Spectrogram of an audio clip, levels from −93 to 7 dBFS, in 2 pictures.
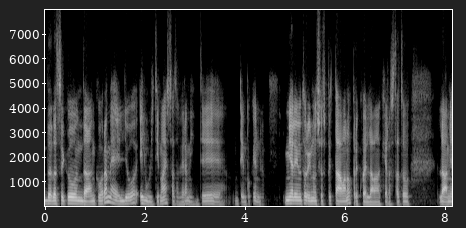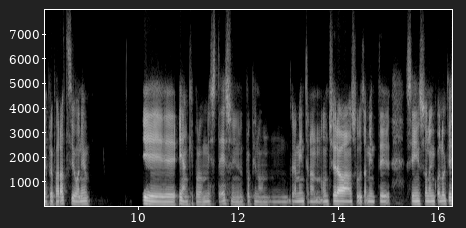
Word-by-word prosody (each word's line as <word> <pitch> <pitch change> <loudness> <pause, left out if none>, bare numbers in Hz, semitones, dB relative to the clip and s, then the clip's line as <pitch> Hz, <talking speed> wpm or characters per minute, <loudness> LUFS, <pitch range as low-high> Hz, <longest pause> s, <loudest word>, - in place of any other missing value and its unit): dalla 125 0 +5
seconda, 120 -3 +4
ancora 115 +9 0
meglio 125 - -1
e - - +2
l'ultima 115 +1 -3
è 145 - -4
stata, 105 -9 -10
veramente, 100 0 -5
un 115 - -17
tempo 100 -1 -8
che - - -6
no 95 0 -12 0.4
i - - 0
miei 130 0 +7
allenatori 125 -1 +3
non 115 0 +1
si 115 - -2
aspettavano 115 +1 +2
per - - -5
quella 95 -1 -1
che - - -7
era 95 - -6
stata 100 +2 -5 0.6
la 95 - +4
mia 100 +1 -2
preparazione 110 0 -2 1.0
ehm, 100 -5 +5
e 125 - +4
anche 100 -2 -5
però 95 -2 -6
me 105 +2 -6
stesso, 120 +4 -4
io 95 +1 -9
proprio 105 - -12
non 95 0 -14
veramente 105 +1 -5
non 100 -1 -5
non 105 0 -5
c'era 110 -1 +6
assolutamente 195 - -4 0.3
senso, 110 0 0
no, 105 - +2
in 110 - 0
quello 115 +1 -1
che 125 +2 -1
110 Hz, 170 wpm, -24 LUFS, 100-120 Hz, 1.0 s, miei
